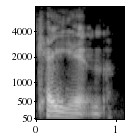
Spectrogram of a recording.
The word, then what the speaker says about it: Kajin: It says in part, Cain, and he spells it K-A-J-I-N, which should be pronounced Cain, like two syllables.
